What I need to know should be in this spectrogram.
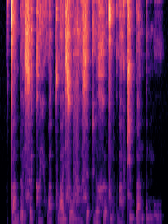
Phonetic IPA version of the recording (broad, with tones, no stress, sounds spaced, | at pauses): t̪ a˧ n ɗ ə˧˩ j s ə̰˧˨ j k ə̤˨˩ j h w a˨˩ t̚ k w a˧ j z o˨˦ v ɨ̤˨˩ ə̯ z ḛ˧˨ k i˧ ə̯ x ɨ̰˧˨ ə̯ t̪ ə̰˧˨ m k w a̤˨˩ w t͡ɕ ə˧ m ɗ a˨˦ n ʔ ə̰˧˨ n m u˧˩˨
